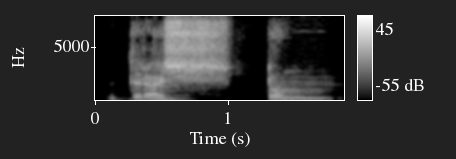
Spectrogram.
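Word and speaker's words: draṣṭum: No, actually, that was also, does it go as drashtum? Yes, exactly. Drash.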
